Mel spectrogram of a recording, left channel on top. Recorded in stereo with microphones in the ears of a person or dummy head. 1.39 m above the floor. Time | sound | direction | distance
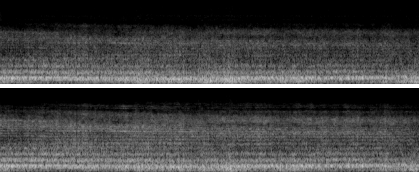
0.0 | a helicopter | 65° right (ahead or behind) | ?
